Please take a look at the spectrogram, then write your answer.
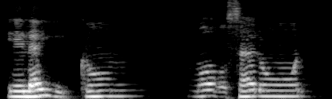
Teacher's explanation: جب میم ساکن کے بعد دوسرا میم آ جائے، یعنی دو میم جمع ہو گئے، میم ساکن اس کے بعد دوسرا میم آ رہا ہے، تو میم کے بعد با آ رہا ہے تو اخفا، میم کے بعد دوسرا میم آ رہا ہے تو دونوں کو ملائیں گے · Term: ادغام شفوی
